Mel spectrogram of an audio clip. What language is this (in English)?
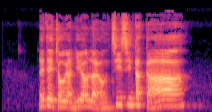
Cantonese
